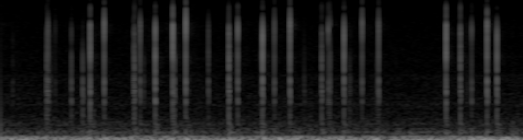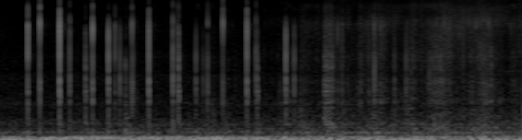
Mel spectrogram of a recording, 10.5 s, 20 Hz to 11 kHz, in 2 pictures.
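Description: Long orange nails tap and scratch the rim and plate of the hollow white plastic housing of a 3Dio binaural microphone ear. Quick, sharp, bright clicks come in rapid clusters over a steady low rumble. Near the end they give way to a softer, hissy scratching rustle.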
